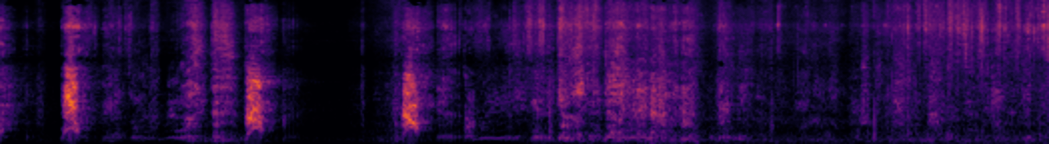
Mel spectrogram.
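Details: Merlin and Sonja, two Rottweilers, chasing each other in play: three loud barks spaced over the first few seconds, followed by a rougher stretch of mixed growly vocalising and scuffling noise.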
